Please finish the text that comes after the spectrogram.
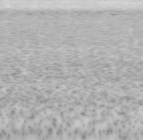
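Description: Shallow, slippery river in the Kalimantan forest, a steady broadband rush of flowing water, close and continuous with no talk.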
